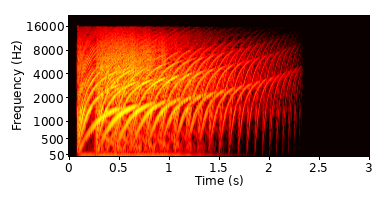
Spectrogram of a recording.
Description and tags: Drones Rising
Alien, space, game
